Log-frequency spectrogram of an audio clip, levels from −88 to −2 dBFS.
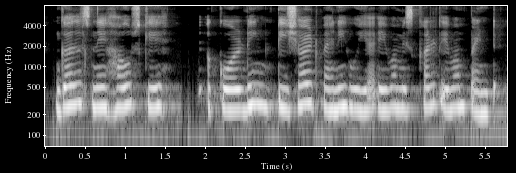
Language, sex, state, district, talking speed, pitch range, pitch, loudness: Hindi, male, Uttar Pradesh, Shamli, 155 wpm, 235-260 Hz, 250 Hz, -17 LUFS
